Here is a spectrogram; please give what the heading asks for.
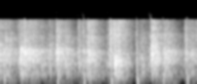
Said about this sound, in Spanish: Un aplauso a la Virgencita por siempre estar con nosotros.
